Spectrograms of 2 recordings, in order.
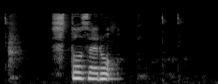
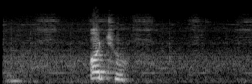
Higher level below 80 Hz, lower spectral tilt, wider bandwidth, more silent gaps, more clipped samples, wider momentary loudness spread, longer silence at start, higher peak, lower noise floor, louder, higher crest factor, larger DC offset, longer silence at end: second, -70 dBFS vs -62 dBFS; second, -2 dB/octave vs -4 dB/octave; second, 11.5 kHz vs 14 kHz; neither; neither; second, 21 LU vs 26 LU; about the same, 0.1 s vs 0.05 s; second, -10 dBFS vs -2 dBFS; first, -54 dBFS vs -44 dBFS; second, -23 LUFS vs -19 LUFS; second, 16 dB vs 22 dB; neither; about the same, 1 s vs 1 s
